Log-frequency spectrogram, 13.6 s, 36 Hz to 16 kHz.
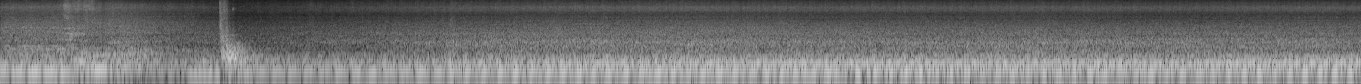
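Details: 1967 Chevrolet C10 with a 327 V8, after a frame-off restoration, just fired up. Brief rev blip settles into a steady, even low rumble with no ticks or stumbles; runs perfect.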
